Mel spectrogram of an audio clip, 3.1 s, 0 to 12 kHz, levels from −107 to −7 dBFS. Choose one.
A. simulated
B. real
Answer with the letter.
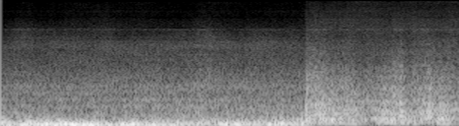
A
